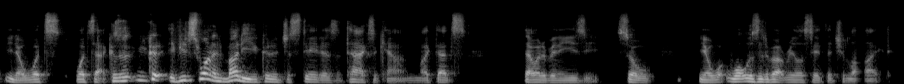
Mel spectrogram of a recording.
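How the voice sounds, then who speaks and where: A man hosting an interview show, asking probing questions in a relaxed conversational way with some restarts. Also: on the low side. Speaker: podcast host.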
